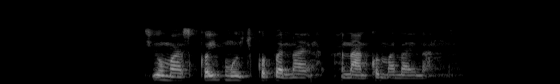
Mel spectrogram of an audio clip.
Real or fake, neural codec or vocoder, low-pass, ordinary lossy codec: real; none; 5.4 kHz; none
